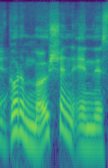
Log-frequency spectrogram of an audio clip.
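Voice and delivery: plain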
